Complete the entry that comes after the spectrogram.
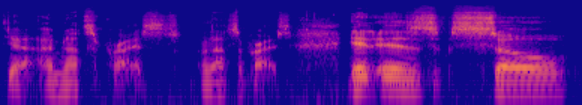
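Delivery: usual speaking voice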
